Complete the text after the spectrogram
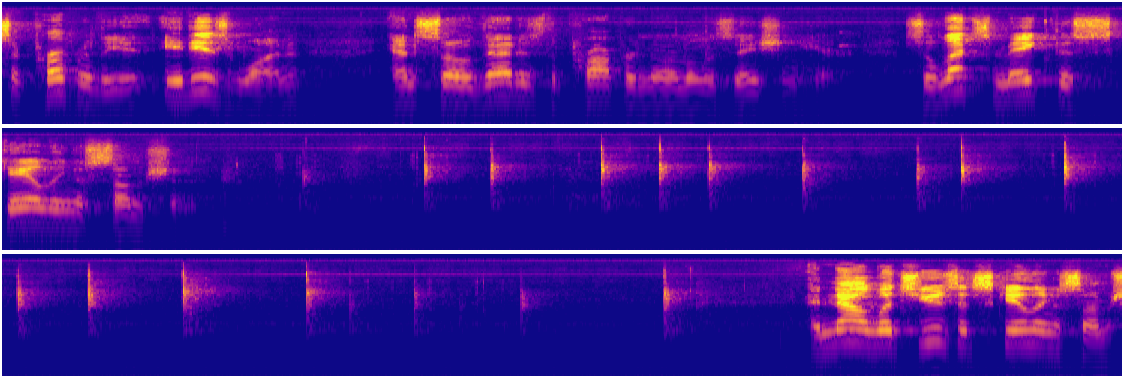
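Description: A man lectures calmly.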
